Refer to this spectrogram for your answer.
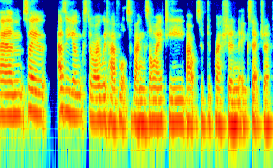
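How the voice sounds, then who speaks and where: A woman speaks with a slight Bristol accent against a quiet background. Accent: slight Bristol twang. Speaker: sound and shamanic healing therapist. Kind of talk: interview.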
